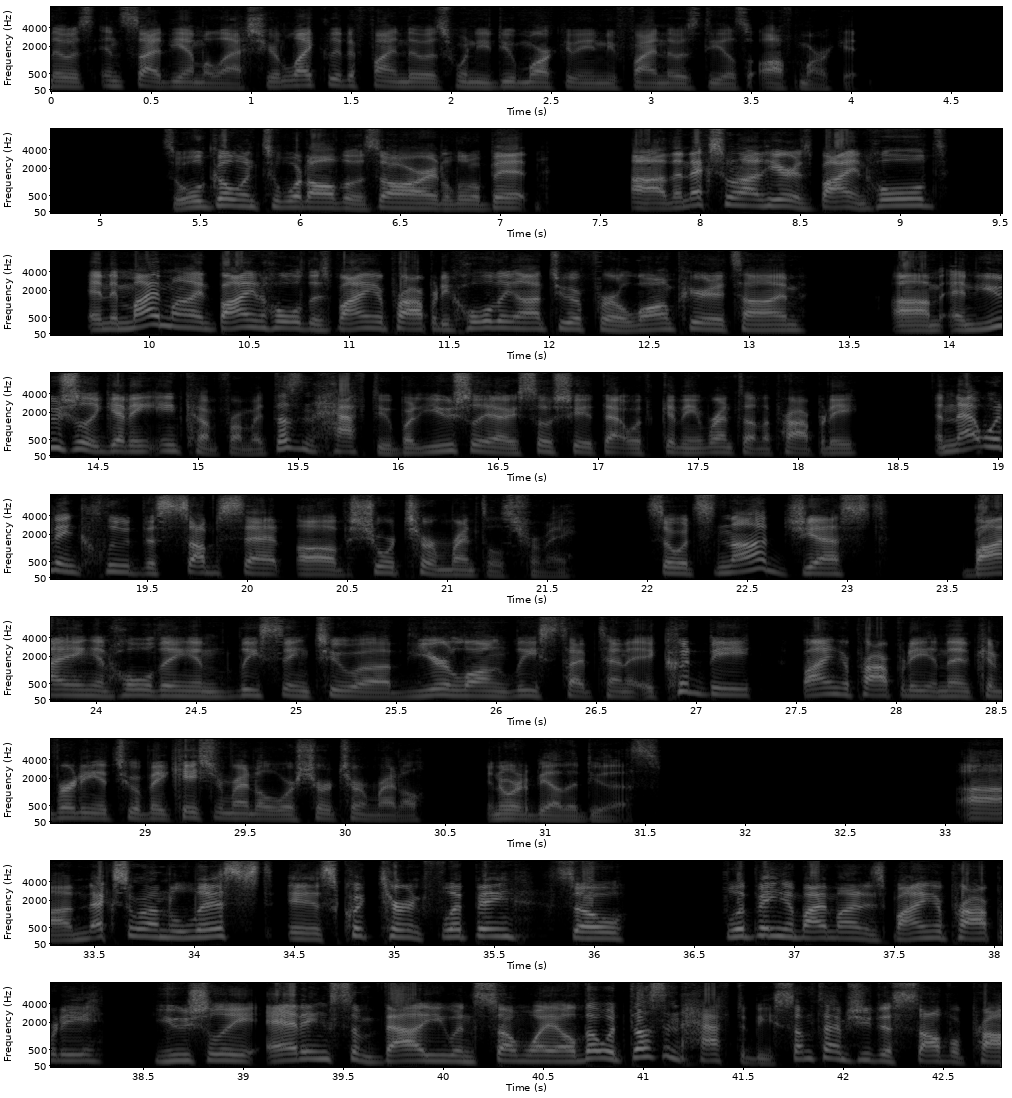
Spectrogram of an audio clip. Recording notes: Real estate entrepreneurs in Baton Rouge, Louisiana. This was a live class recorded to give investors a solid qualitative overview of all the different real estate investing strategies. The live in-person version.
